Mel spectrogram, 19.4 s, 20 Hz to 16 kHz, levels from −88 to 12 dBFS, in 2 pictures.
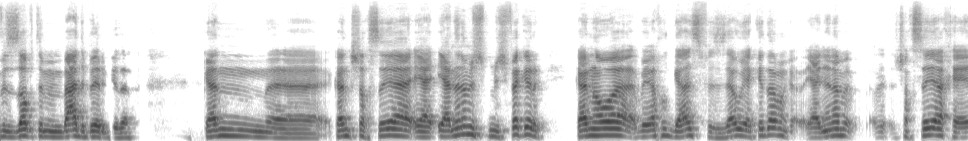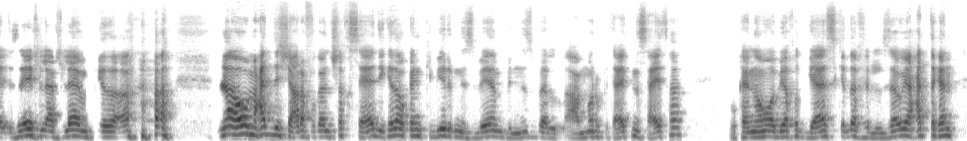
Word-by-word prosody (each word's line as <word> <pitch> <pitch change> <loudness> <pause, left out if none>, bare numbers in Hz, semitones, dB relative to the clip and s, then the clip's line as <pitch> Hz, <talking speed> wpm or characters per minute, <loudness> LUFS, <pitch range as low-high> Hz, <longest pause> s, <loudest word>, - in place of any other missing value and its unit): بالضبط 155 +3 +1
من 140 -2 0
بعد 150 -2 +4
بِرج 145 -1 +2
ده، 120 0 -3 0.7
كان 155 -2 +1 0.7
كان 155 +1 +2
شخصية 160 +2 0
يع 140 -2 +2
يعني 150 +3 +4
أنا 205 +3 +2
مش 185 -5 -2
مش 145 -1 -5
فاكر 195 -1 +1 0.3
كان 160 +3 +5
هو 175 -1 +5
بياخد 160 +2 -1
جهاز 165 +4 0
في - - -22
الزاوية 150 +7 -1
كده 170 +5 -1
م 170 -4 -4 0.2
يعني 125 +4 -1
أنا 175 +2 +1
م 170 - -5 0.4
شخصية 170 +9 +1
خيا 130 -4 -2
زي 160 +7 +3
في 165 - -11
الأفلام 145 0 -1
كده، 140 0 0
آه - - -6 0.8
لأ - - +6
هو 200 +2 +9
ما 185 - +3
حدّش 185 -3 +2
يعرفه، 155 - -1
كان 150 -1 -4
شخص 170 +3 -9
هادي 150 +2 -1
كده 170 +3 +1
وكان 165 0 -3
كبير 165 +1 -2
نسبيًا 135 +3 -4
بالنسبة 135 0 -9
للأعمار 120 +3 -8
بتاعتنا 140 +4 -5
ساعتها، 165 +8 -5 0.5
وكان 130 +1 -3
هو 145 +1 +1
بياخد 145 -1 -4
جهاز 150 +4 -1
كده 155 +2 -4
في 130 - -13
الزاوية، 140 +9 -1
حتى 165 +1 -1
كان 165 +1 +1
150 Hz, 175 wpm, -23 LUFS, 140-170 Hz, 0.8 s, هو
